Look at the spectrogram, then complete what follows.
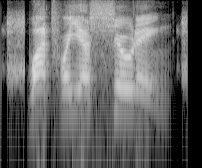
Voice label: watch it, male

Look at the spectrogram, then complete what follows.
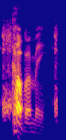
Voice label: COVER ME, MALE

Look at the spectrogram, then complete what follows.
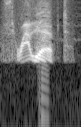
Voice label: chitchat, bot, voice commands; svencoop

